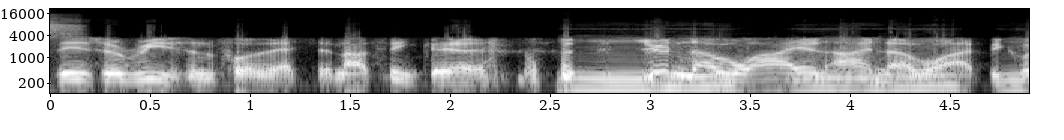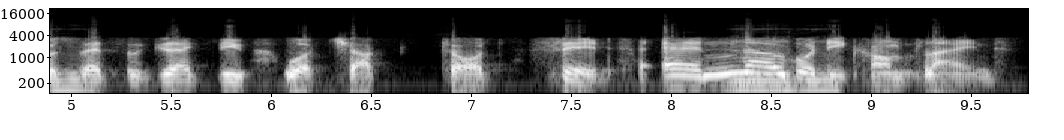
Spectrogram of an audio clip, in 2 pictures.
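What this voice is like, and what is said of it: Calm, soothing accented voice. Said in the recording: “I can listen to that accent. It's very soothing. ... Very calm, very serene.”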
